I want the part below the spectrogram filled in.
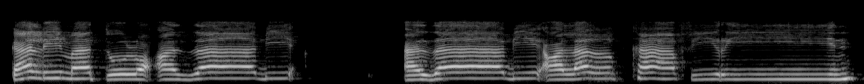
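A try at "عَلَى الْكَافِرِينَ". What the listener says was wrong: Alal ka. Tawasud juga lamnya tidak alal ka. Nah, kalau misalnya itu pasti neken kafir ka gitu kan. Tapi ka alal kafirin. Ringan aja ya. Walakin kalimatul azabi 'alal kafirin.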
